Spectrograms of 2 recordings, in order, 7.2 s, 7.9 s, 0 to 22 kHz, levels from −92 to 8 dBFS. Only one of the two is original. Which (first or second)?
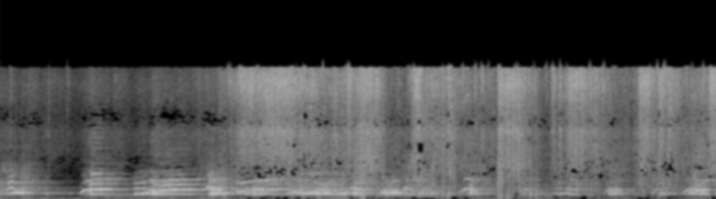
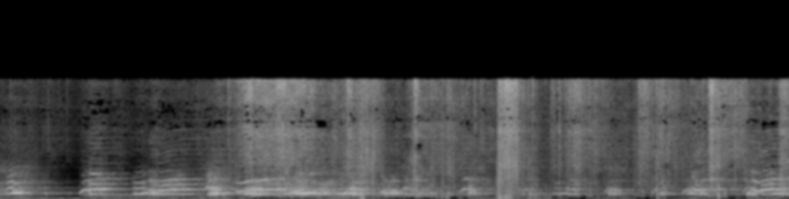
first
